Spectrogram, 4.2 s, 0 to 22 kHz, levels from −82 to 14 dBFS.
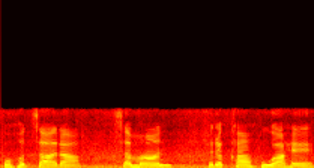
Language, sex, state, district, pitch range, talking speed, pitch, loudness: Hindi, female, Haryana, Rohtak, 225-250 Hz, 85 wpm, 235 Hz, -13 LUFS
